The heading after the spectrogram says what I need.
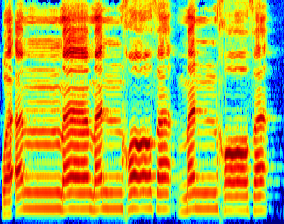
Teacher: huruf nun dibaca dengan jelas, tidak boleh ada jeda antara huruf nun dengan huruf kha. Kemudian disebut dengan halqi karena huruf kha adalah huruf tenggorokan. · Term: izhar halqi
